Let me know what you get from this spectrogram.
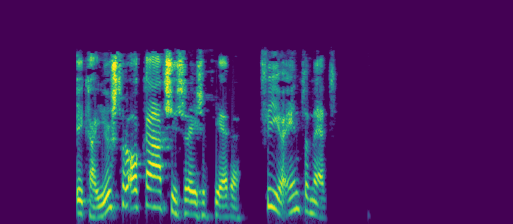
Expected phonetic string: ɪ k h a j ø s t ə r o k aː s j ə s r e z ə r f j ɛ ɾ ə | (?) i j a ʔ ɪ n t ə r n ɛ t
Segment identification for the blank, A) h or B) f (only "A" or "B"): B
